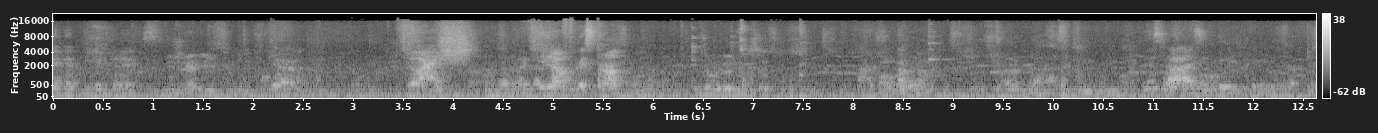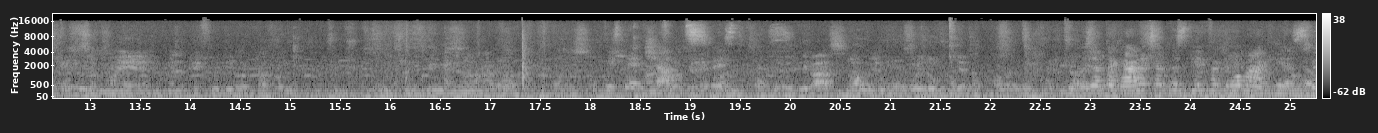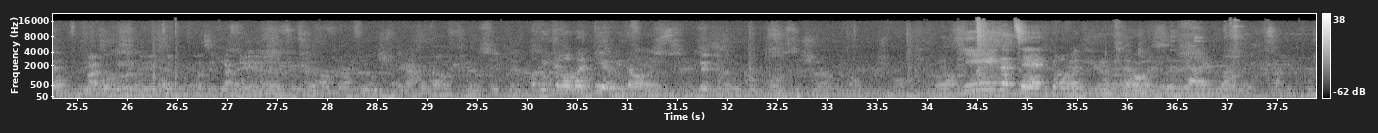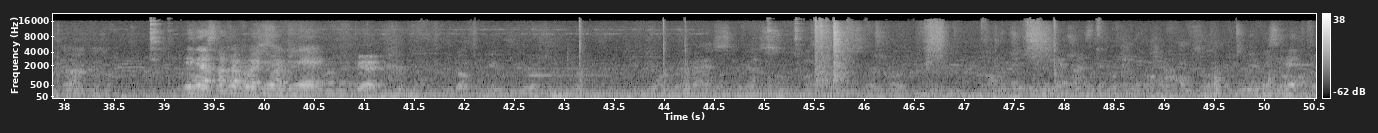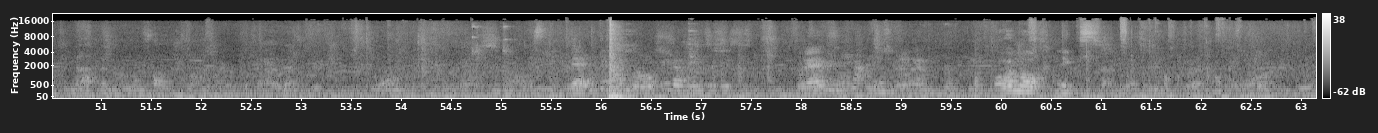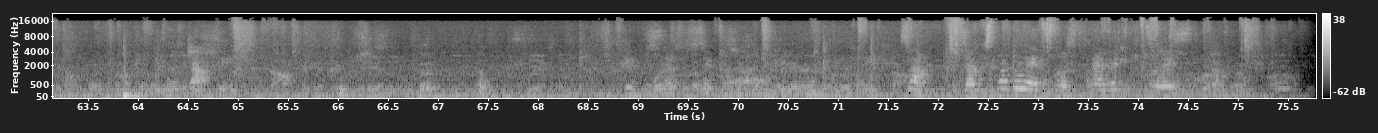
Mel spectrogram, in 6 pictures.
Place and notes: wien x - bierbeisl
bierbeisl, wielandgasse 14, 1100 wien
15 February 2015, 21:56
